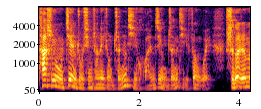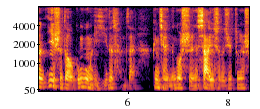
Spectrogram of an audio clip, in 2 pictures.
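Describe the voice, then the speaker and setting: Over a very clean recording with a silent background, a man with a somewhat breathy, medium-pitched voice speaks at a fairly quick pace, with big swings in loudness. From China. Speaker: podcast host. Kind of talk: casual monologue about books. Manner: many filler sounds.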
